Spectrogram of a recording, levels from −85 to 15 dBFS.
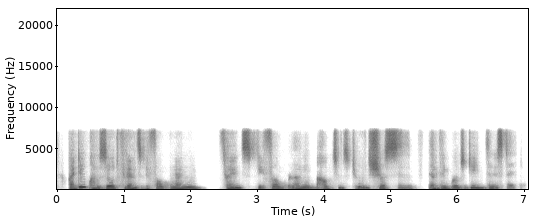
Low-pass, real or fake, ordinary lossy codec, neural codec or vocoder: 7.2 kHz; fake; none; codec, 16 kHz, 0.5 kbps, FreqCodec, smaller model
